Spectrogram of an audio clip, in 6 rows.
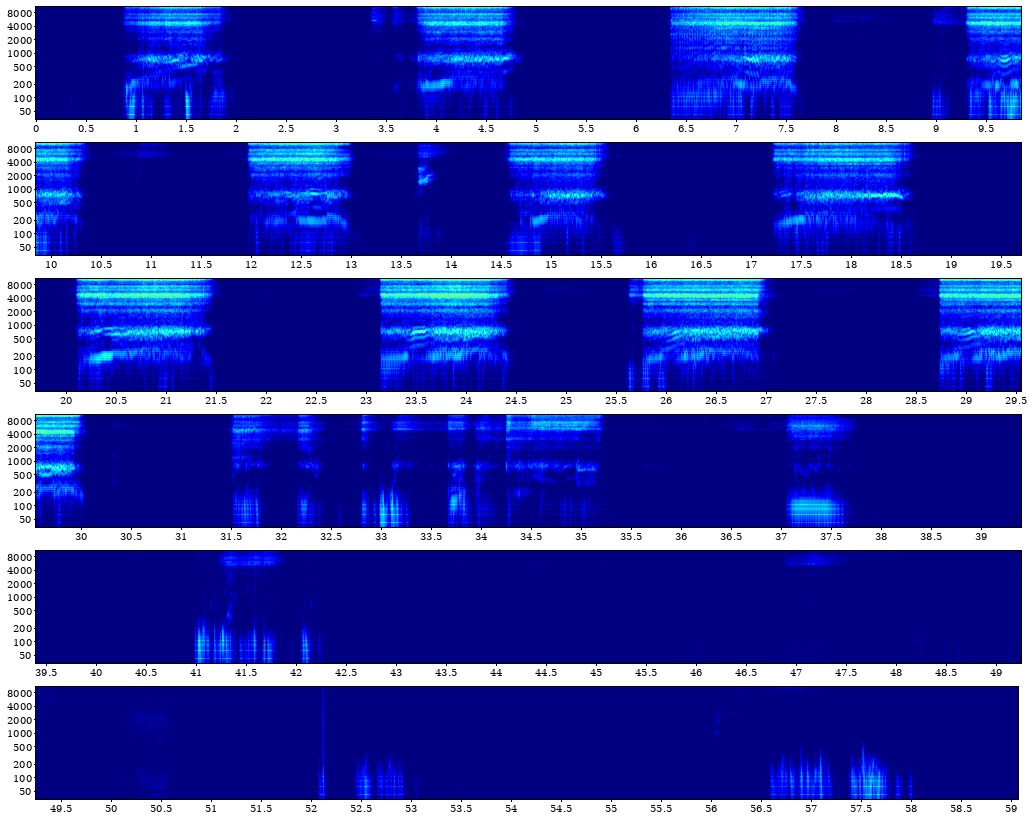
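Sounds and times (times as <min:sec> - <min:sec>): man snoring: 0:00.9 - 0:01.9, 0:03.8 - 0:04.8, 0:06.4 - 0:07.7, 0:09.3 - 0:10.4, 0:12.0 - 0:13.0, 0:14.6 - 0:15.6, 0:17.2 - 0:18.6, 0:20.1 - 0:21.5, 0:23.1 - 0:24.4, 0:25.7 - 0:27.1, 0:28.7 - 0:30.0, 0:37.1 - 0:37.7.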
